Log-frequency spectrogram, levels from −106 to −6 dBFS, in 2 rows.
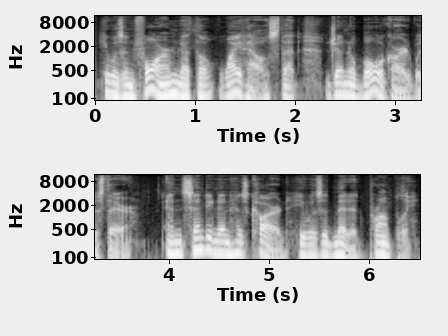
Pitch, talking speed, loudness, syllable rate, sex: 110 Hz, 195 wpm, -16 LUFS, 5.8 syllables/s, male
